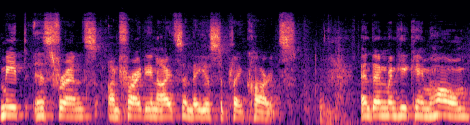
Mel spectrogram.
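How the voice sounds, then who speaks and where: A woman with a German accent speaks fairly slowly at a medium pitch, with monotone, flat intonation and very even loudness. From Germany. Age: 80s+. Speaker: church member sharing life story. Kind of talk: testimony. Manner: halting.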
